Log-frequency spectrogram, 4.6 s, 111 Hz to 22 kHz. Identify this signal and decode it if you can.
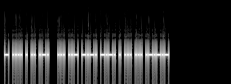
Morse code, heard as a keyed tone, about 44 wpm, 700 Hz. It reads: THEIR SUCCESS.
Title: Sentences from Top 900 Words 45wpm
